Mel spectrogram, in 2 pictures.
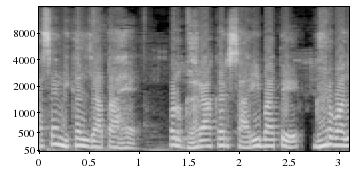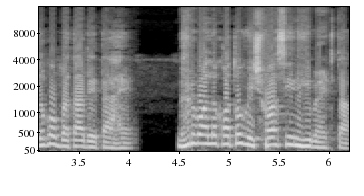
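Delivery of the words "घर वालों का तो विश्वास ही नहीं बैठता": ordinary delivery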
